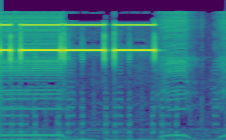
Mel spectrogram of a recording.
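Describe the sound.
A phone's message notification alert rings out as a rapid run of high, piercing electronic beeps over a low steady buzz, loud and clipped, stopping abruptly before a faint tail.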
